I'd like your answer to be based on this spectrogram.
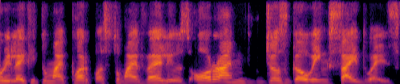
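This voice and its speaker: A woman with a Romanian accent speaks at a moderate pace with a fairly low pitch and lively intonation, in a very clean, dry, close recording with a silent background and no echo. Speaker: entrepreneur and author. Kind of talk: interview conversation. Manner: halting, many fillers and restarts.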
